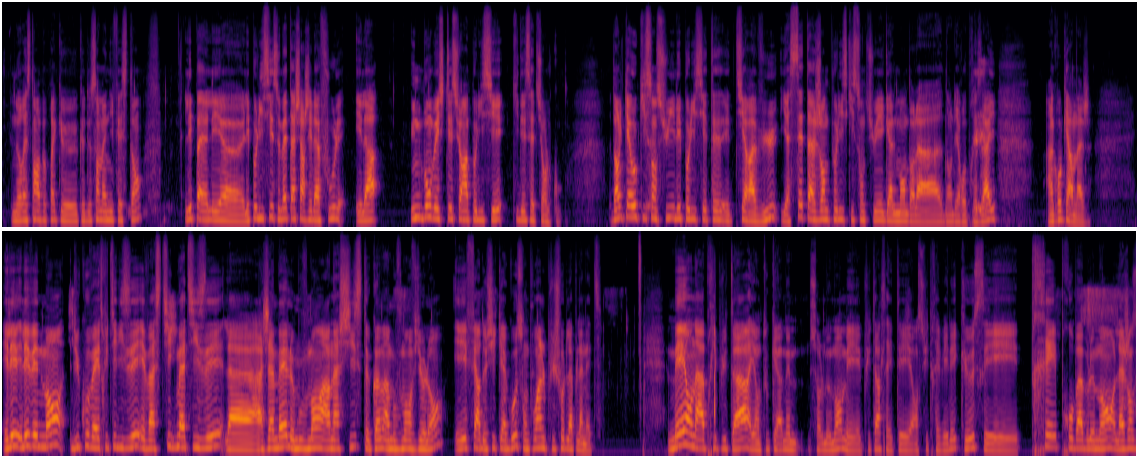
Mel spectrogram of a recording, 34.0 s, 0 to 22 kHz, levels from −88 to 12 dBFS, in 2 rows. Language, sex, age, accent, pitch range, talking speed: French, male, 20-39, French, 130-165 Hz, 220 wpm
